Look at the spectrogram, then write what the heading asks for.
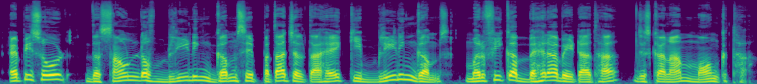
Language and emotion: Hindi, neutral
